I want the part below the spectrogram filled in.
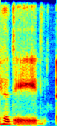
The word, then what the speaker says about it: Hadid: so now I forget the correct way to say their last name. – It's Hadid. – Gigi and, okay, cool. I think my sister says Hadid.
